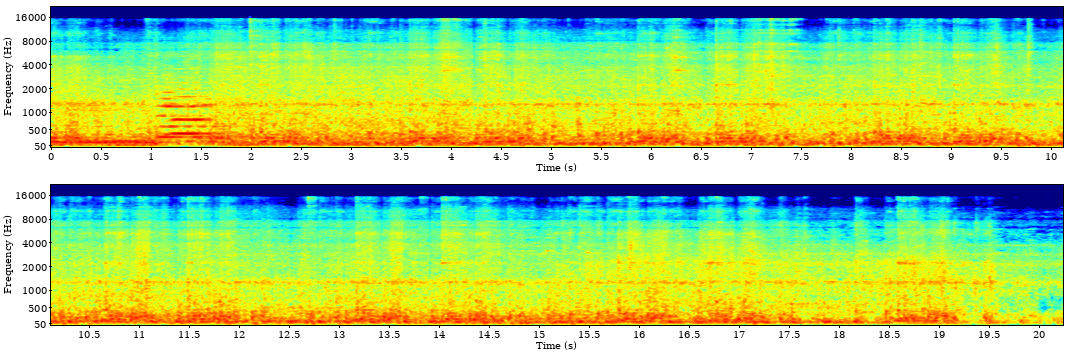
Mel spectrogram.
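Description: Passenger coaches of a local train rolling past at close range, their wheels clattering steadily over the rails. A horn blast dies away about a second in, and the noise eases near the end as the last coach goes by.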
